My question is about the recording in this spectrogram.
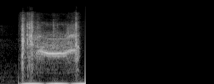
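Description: A short, loud camera-shutter sound effect lasting about two-thirds of a second, with a curved tone through it, that cuts off abruptly.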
